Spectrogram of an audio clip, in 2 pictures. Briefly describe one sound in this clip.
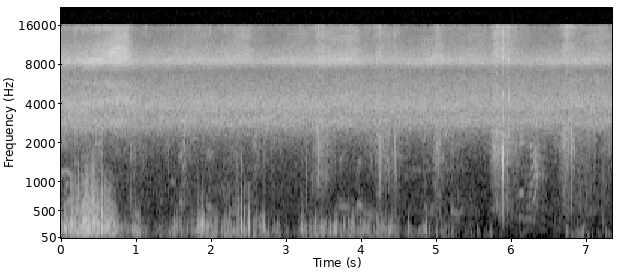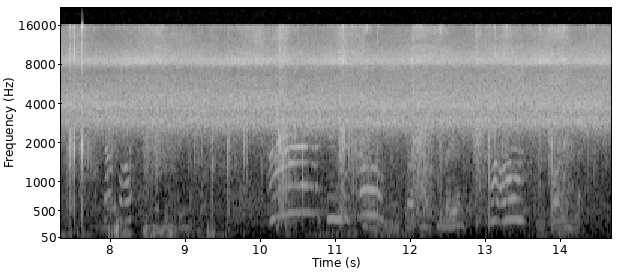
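Footsteps crunch over dry leaves and twigs outdoors.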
